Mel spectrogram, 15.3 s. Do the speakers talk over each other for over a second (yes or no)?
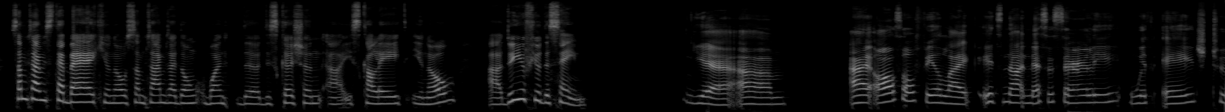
no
